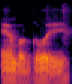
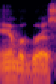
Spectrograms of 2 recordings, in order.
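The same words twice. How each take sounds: First: The final S sound is left silent. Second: The final S sound is pronounced.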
